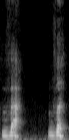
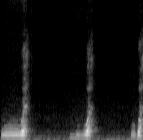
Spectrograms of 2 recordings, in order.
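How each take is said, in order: First: "و" as v, on the lip; Persian V sound. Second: "و" as English w with pursed lips; rounded-lip W. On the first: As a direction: say "و" as v, teeth on lower lip. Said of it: "وی همون و فارسی خودمونه". («و» فارسی، روی لب) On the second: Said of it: "قشنگ باید لباتون رو قنچه کنی". («و» انگلیسی با لب غنچه) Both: Shown as a demonstration.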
